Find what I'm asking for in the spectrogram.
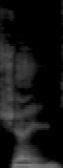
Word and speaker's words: shem: And so this word for name there actually is pronounced shame, spelled S-H-E-M in the Hebrew.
